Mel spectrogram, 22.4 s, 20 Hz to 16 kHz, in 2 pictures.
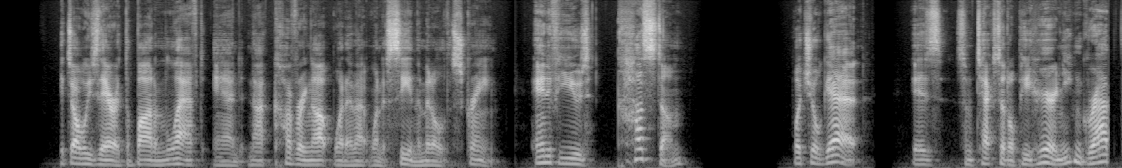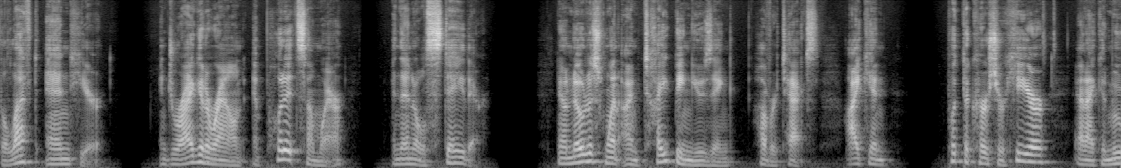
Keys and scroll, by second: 0.0-0.9 typing, 8.6 shift+s, 21.5 space.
